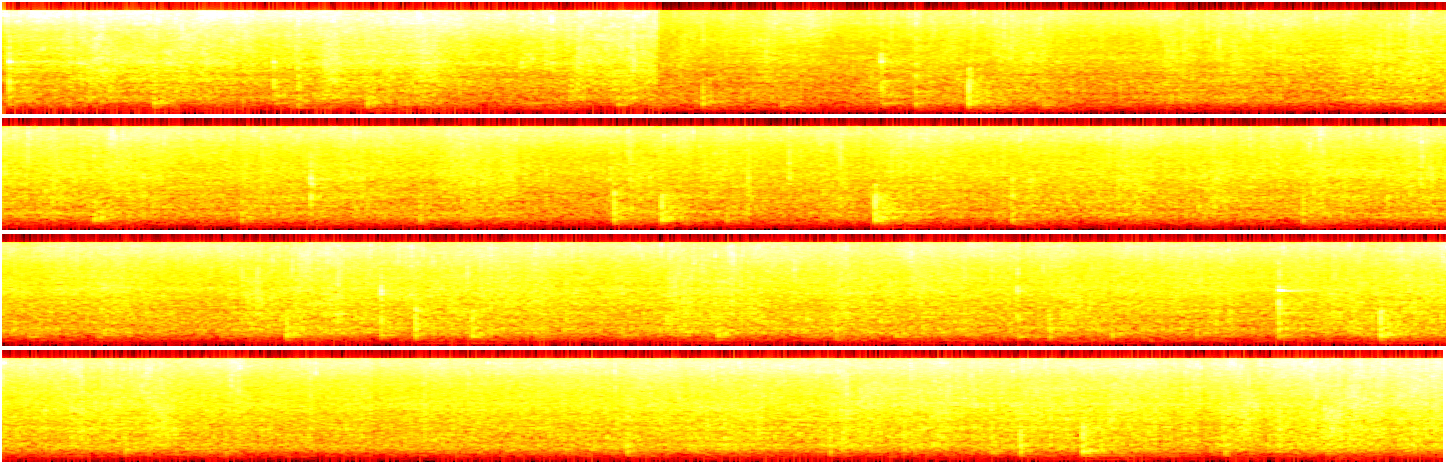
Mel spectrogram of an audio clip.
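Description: Grated onion and sugar sizzling as they fry in a stainless steel pan, with a wooden spatula stirring and scraping against the pan now and then. The sizzle drops noticeably about three seconds in, then holds steady.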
